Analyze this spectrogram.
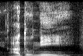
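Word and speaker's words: אדני: 그다음에이가 뒤에 붙으면 나의 나의 주님 그래서 아도나이 아도니 아도나이는 여호와를 그냥 나의 주님이라고 부르는 것 중에 하나고 아도니로 발음할 수도 있습니다.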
